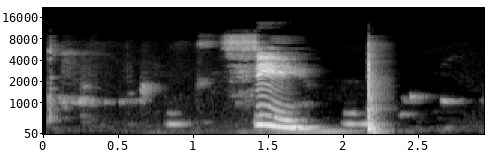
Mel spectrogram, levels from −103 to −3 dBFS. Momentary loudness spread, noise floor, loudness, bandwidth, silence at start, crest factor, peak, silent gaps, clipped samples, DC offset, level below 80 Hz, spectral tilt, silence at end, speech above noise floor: 19 LU; -49 dBFS; -17 LUFS; 9.6 kHz; 0.05 s; 22 dB; 0 dBFS; none; under 0.1%; under 0.1%; -56 dBFS; -3 dB/octave; 0.25 s; 30 dB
